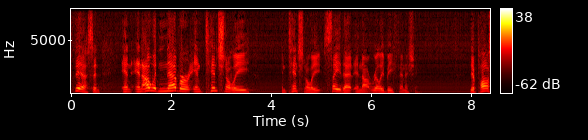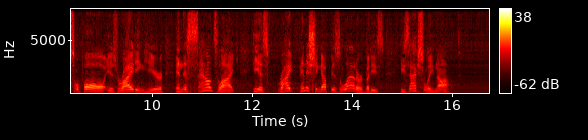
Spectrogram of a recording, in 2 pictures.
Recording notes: There is a hum throughout the recording. We have worked on the audio to the best of our ability to lesson its presence.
